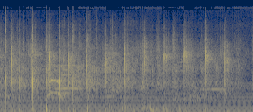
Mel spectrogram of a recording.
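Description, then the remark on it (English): Scattered hand claps from an audience during a sermon, sharp and coming in an uneven, loose rhythm rather than unified applause, with a faint murmur of voices underneath. “Clap your hands and love him today.”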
